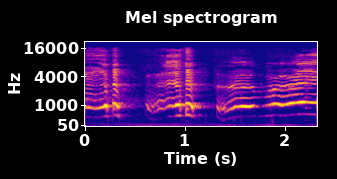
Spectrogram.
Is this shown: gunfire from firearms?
no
